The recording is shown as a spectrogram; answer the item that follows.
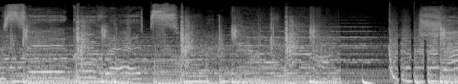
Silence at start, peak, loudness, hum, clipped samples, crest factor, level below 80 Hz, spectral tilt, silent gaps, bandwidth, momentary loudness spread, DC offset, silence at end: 0 s; 0 dBFS; -12 LUFS; none; under 0.1%; 10 dB; -16 dBFS; -5 dB/octave; none; 18.5 kHz; 5 LU; under 0.1%; 0 s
